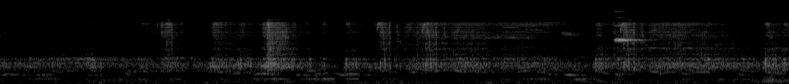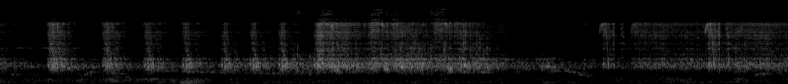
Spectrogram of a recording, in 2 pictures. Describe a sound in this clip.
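Footsteps tap quickly across a hard floor, heard through a loudspeaker.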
